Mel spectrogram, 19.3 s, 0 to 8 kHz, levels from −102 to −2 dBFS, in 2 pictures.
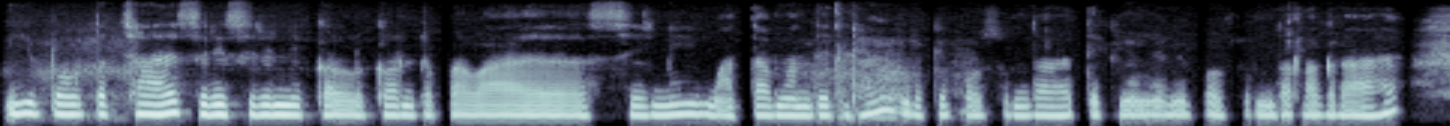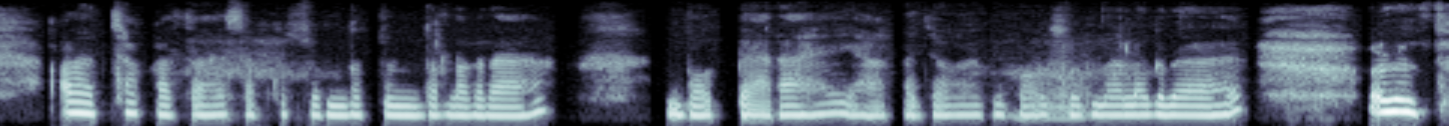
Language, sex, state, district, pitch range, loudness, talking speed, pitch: Hindi, female, Bihar, Purnia, 175-195 Hz, -20 LUFS, 160 wpm, 185 Hz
